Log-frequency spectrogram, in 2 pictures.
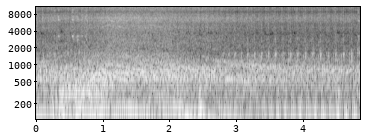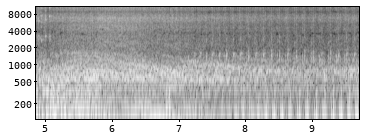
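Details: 2007 Subaru STI with misfire codes on cylinders 1 and 3, bogging under acceleration, loud lifter knock at low rpm and belt trouble. Uneven, lumpy idle that stumbles and hunts, with loud engine clatter throughout, so it is rough and misfiring.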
